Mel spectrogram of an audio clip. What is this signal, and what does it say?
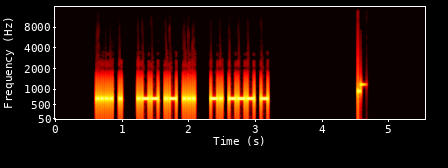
Morse code, heard as a keyed tone, about 34 wpm, 700 Hz. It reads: HE WAS NOT
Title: Sets of 3 Words 35wpm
